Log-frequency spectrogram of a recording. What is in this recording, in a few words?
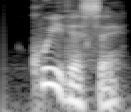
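take care, Spanish, male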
